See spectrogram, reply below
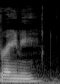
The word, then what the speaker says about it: Rainee: My middle name is Rainey. – Really? – R-A-I-N-E-E. – Mm-hmm. How do you spell it again? – R-A-I-N-E-E.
